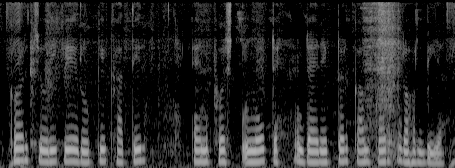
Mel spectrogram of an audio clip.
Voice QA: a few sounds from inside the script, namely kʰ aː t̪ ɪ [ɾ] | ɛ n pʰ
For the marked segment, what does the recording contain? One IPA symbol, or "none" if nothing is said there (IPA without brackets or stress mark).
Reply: ɾ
